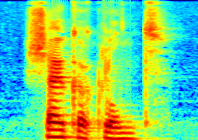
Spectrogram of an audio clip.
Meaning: a sugar cube, a sugar lump
- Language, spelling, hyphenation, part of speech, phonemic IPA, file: Dutch, suikerklont, sui‧ker‧klont, noun, /ˈsœy̯.kərˌklɔnt/, Nl-suikerklont.ogg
